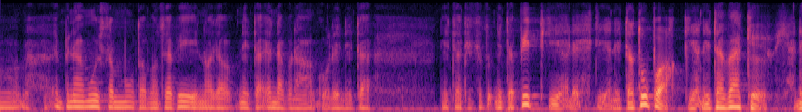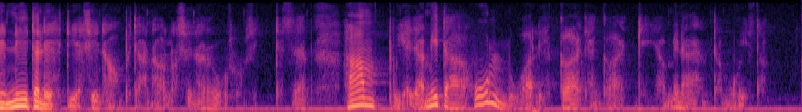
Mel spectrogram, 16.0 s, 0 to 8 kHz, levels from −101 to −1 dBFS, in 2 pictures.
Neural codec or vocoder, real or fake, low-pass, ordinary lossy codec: none; real; 7.2 kHz; none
